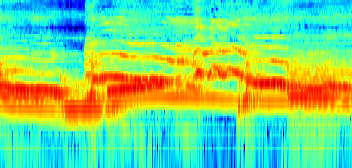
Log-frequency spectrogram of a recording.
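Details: Domestic dogs, a Thai Bangkaew and a Rottweiler, join in howling with their owner. Layered sustained howls step up and down in pitch, voices crossing and overlapping throughout.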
